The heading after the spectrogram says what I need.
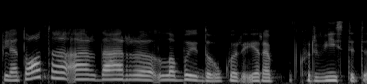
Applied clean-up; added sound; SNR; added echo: none; none; none; none.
